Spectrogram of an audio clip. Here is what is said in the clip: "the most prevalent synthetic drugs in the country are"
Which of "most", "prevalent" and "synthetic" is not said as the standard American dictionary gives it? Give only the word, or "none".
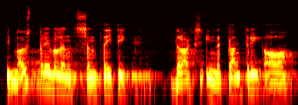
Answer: none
